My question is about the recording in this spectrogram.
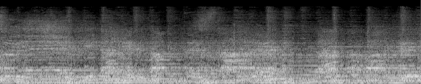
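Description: Live band playing a song on stage, with several singers singing together over it.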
